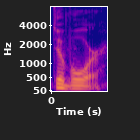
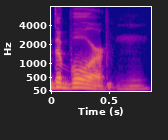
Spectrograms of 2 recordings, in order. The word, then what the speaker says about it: DeBoer: And DeBoer. the door rhymes with.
